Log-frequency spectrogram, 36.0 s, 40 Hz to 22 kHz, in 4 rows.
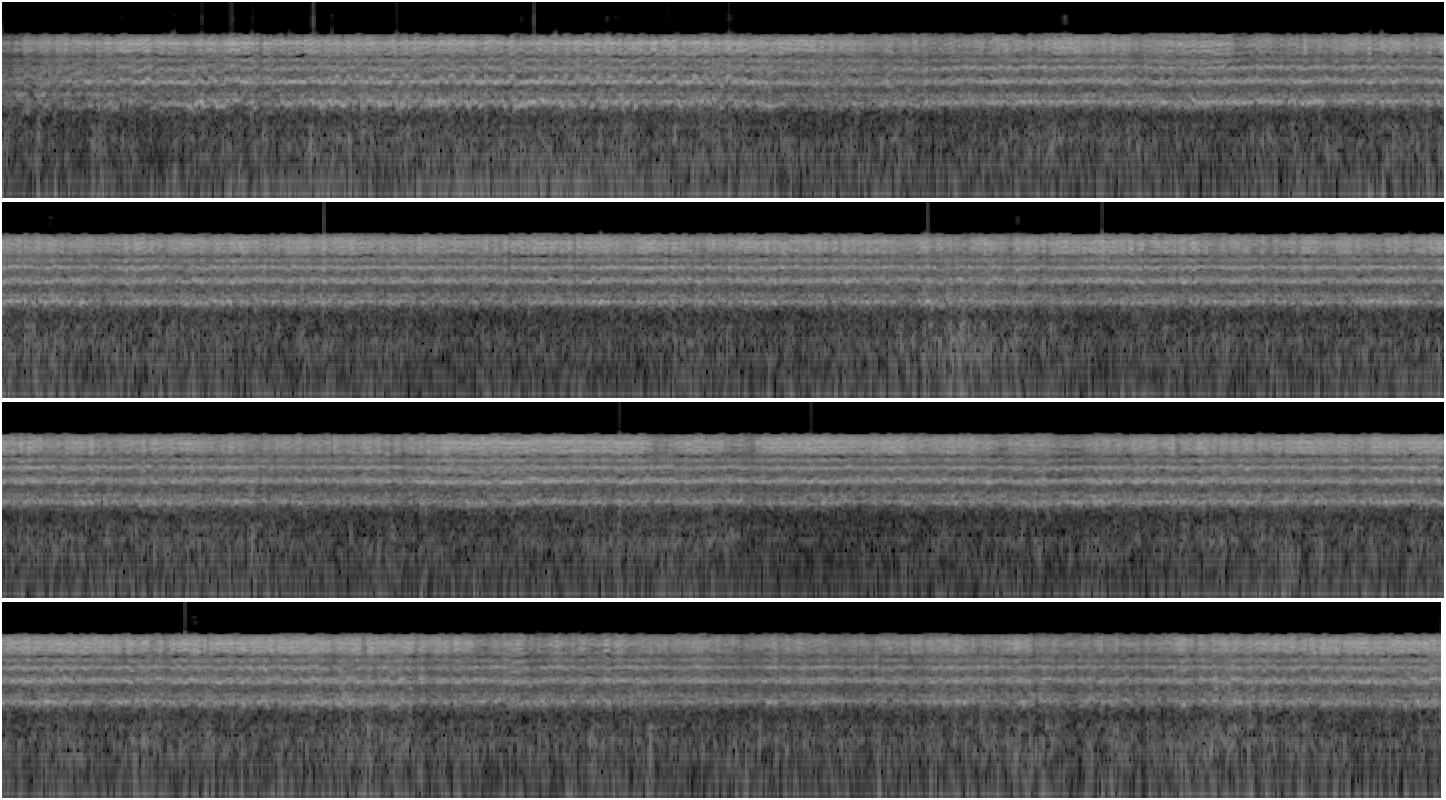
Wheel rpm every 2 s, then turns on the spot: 170, 190, 200, 230, 230, 230, 230, 230, 230, 230, 230, 230, 230, 230, 240, 230, 230, 230.
none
